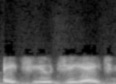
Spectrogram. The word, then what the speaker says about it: Hugh: the first name though h u g h Hugh you know the H is there but you're not actually saying it as much as you are in the word huge there may be something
